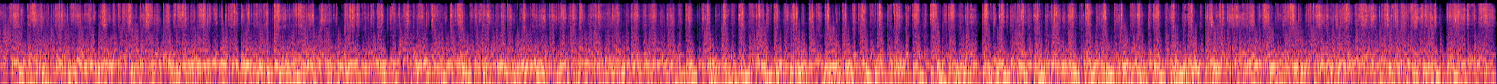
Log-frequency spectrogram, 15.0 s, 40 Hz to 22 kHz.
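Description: A silver condenser microphone's hollow metal mesh grille is scratched fast by long acrylic nails. The result is a dense, loud, continuous low rumble around 180–200 Hz, with rapid scratchy strokes flickering through the upper range for the full fifteen seconds.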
